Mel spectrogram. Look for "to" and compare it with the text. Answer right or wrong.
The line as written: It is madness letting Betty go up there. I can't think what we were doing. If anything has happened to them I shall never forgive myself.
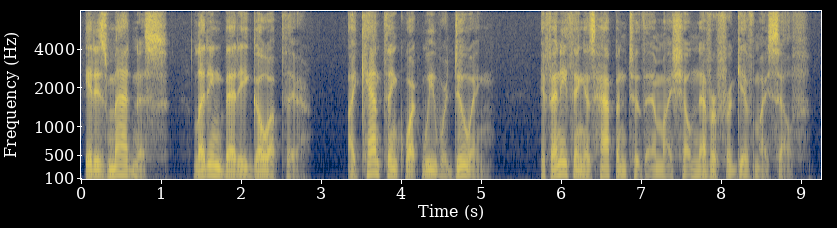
right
